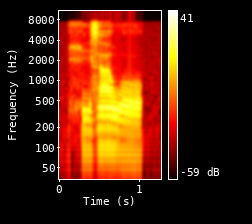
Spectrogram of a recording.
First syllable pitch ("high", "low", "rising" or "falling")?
low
